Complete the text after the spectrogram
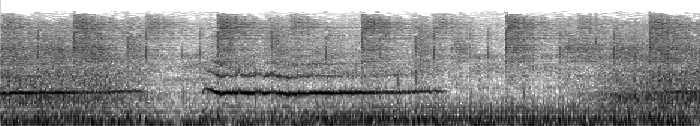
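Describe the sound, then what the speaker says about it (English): A motorcycle engine revs in a video game, its whining tone climbing and dipping while tire skids and road noise surge steadily beneath for the whole stretch. "Good thing he knows how to ride a motorcycle."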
